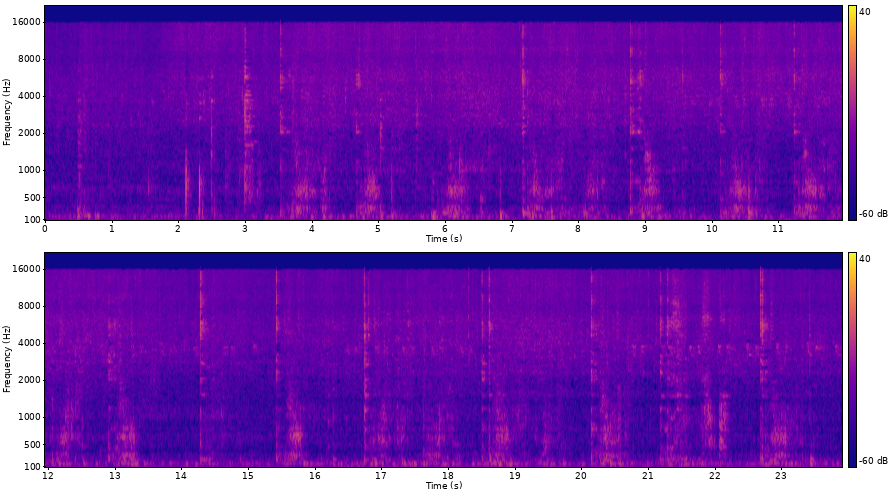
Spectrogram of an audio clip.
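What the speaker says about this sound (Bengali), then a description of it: "ঢাকনা দিয়ে আমি একটু ভাজিয়ে নিচ্ছি" Meat and fried potatoes crackle in a pan as they are browned, a steady close sizzle punctuated by regular scraping stirs every second or so, continuing without speech.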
